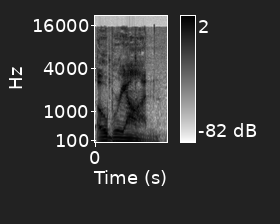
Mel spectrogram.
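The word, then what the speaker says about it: Obrian: speaker of the language, says the proper pronunciation is O'Brien.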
